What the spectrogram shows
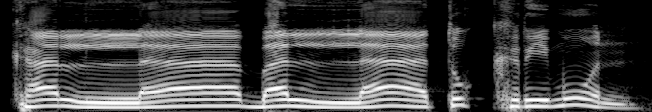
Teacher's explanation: Di situ juga dibaca dengan diidghamkan ya, yaitu dengan memasukkan huruf lam yang pertama kepada huruf lam yang kedua sehingga seolah menjadi bertanda tasydid ya. Huruf yang kedua bertanda tasydid dan huruf yang pertama seolah tidak dianggap.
